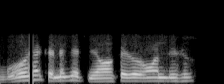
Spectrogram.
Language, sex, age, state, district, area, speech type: Assamese, male, 60+, Assam, Lakhimpur, urban, conversation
